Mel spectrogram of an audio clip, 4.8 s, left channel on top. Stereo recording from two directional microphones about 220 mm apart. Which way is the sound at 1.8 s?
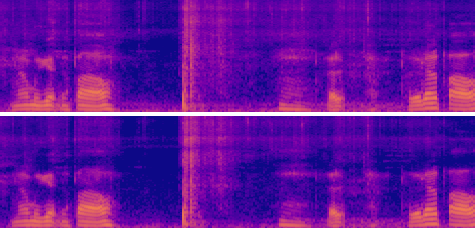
20° right (ahead or behind).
